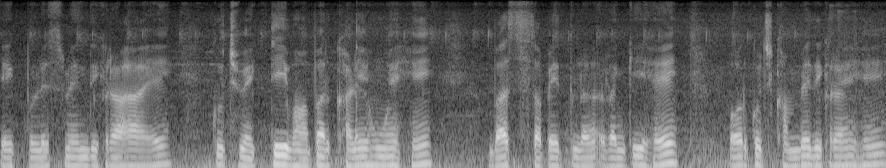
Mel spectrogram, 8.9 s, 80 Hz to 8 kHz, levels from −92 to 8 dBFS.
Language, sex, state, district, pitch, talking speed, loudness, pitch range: Hindi, male, Uttar Pradesh, Jalaun, 110 Hz, 155 wpm, -16 LUFS, 105-115 Hz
